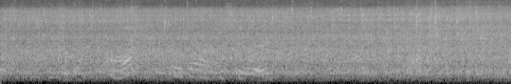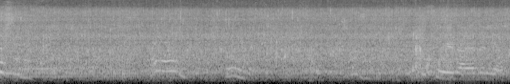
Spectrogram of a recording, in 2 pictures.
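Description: Steady rushing of running water, with faint voices murmuring in the background.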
